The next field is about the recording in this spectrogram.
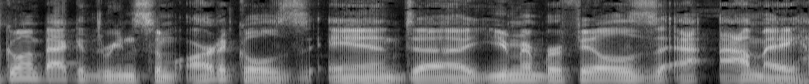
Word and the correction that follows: Fils-Aimé: How do you say it? – Fils-Aimé. – You know, Reggie Fils-Aimé. – Phil's, there you go.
